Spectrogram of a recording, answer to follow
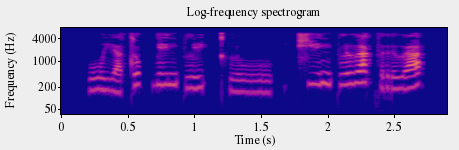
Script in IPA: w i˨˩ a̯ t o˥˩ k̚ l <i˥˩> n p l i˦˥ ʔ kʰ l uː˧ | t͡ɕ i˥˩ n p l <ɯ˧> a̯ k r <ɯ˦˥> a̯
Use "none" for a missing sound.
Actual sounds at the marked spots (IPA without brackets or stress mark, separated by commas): i˥˩, ɯ˥˩, ɯ˦˥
